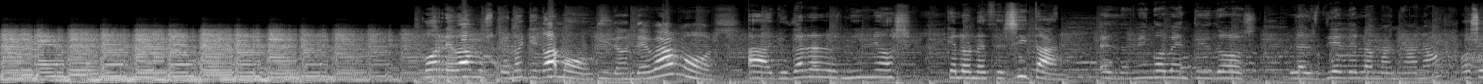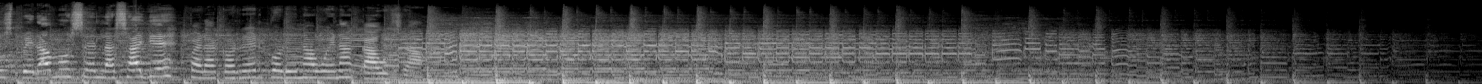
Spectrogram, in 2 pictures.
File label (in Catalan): Anunci radio; Carrera Proideba 2018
